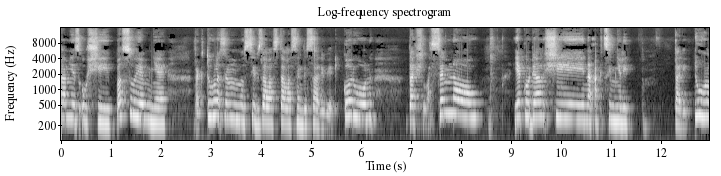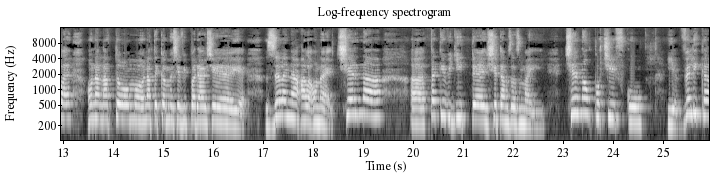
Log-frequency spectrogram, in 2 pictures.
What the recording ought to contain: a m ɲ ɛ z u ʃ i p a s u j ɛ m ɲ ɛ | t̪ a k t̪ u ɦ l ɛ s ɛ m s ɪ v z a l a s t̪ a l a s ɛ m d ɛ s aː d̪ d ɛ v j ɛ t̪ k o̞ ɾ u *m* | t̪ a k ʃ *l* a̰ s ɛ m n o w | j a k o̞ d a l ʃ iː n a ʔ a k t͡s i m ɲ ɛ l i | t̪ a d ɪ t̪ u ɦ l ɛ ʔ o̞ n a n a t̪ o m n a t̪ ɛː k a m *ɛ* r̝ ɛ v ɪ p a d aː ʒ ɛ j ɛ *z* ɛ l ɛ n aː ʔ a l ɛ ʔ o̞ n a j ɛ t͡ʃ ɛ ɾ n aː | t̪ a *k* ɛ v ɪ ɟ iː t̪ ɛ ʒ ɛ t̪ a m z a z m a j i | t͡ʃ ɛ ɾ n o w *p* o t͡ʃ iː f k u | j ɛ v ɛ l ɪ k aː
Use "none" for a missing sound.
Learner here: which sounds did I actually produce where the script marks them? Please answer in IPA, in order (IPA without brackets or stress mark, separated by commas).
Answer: n, l, ɛ, z, k, p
